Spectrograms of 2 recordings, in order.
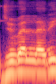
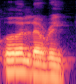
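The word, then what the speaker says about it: jewellery: ಜುವೆಲರಿ shop ಅಂತ ಹೇಳ್ತೀವಿ ಜುವೆಲರಿ shop ಅಂತ ಹೇಳೋ ಅವಶ್ಯಕತೆ ಇಲ್ಲ ಜುವೆಲರಿ ಅಂತ ಹೇಳಿದಾಗ ಏನಾಗುತ್ತೆ ಅದು ಜುವೆಲರಿ ತಪ್ಪು ಅದನ್ನ ಇಲ್ಲಿ ನೋಡಿ ಜುವೆ ಇಲ್ಲಿ ವಿ ಅಂತ ಇಲ್ಲ ಸೋಜು ಜುಲರಿ ಜುವೆಲರಿ ಜುವೆಲರಿ ಓಕೆ ಸೋ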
